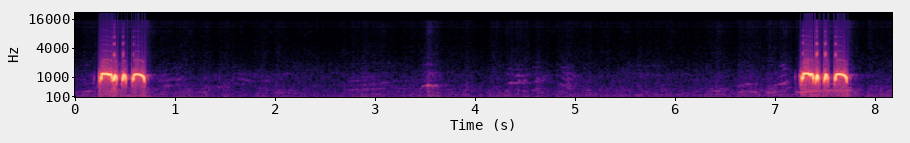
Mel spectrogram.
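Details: Zebra dove (perkutut) call played to lure wild birds: two short bursts of quick, rolling coos about seven seconds apart, each a tight cluster of rounded notes, with near silence between.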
